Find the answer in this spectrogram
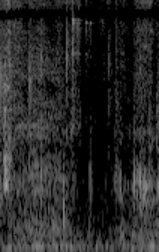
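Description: Near silence, with faint rustling and small handling noises.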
